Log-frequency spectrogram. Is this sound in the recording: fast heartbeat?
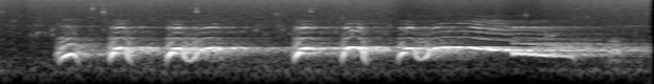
no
